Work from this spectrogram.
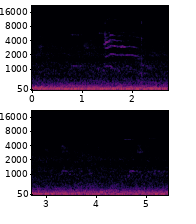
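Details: Domestic cat licking its fur utters a single short meow that rises then drops, about half a second long, heard over a strong, constant low rumble of background noise with faint chirps scattered afterward.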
